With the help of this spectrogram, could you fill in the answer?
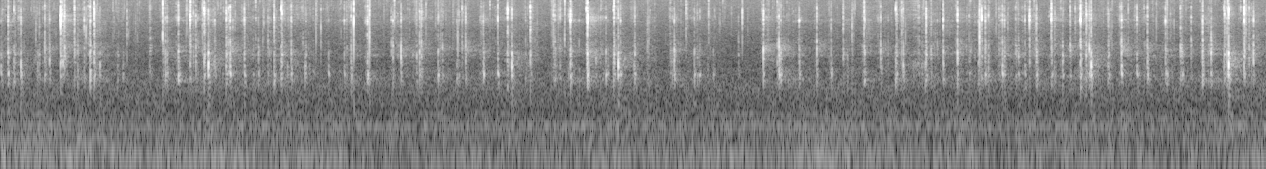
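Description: Both hands type with their fingertips on an Akko full-size mechanical keyboard with an orange plastic case and black plastic HyperX keycaps, resting on a desk. A fast, steady stream of short, dry, bright clacks comes over a constant low hum. Each key press dies away almost instantly.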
